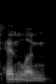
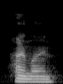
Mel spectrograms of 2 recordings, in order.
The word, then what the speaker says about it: Heinlein: you say his name I always thought it's henlan Heinlein yeah okay um Rob Robert Heinlein Robert did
